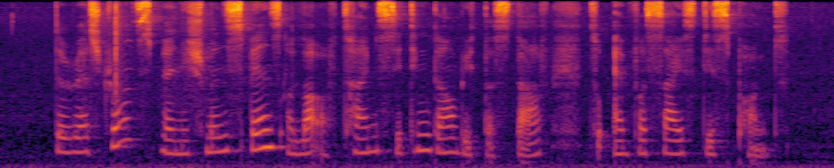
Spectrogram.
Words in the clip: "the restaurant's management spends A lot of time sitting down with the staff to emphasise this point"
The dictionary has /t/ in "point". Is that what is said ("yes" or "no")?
yes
